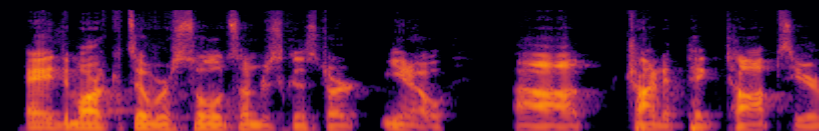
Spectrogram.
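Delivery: ordinary delivery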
